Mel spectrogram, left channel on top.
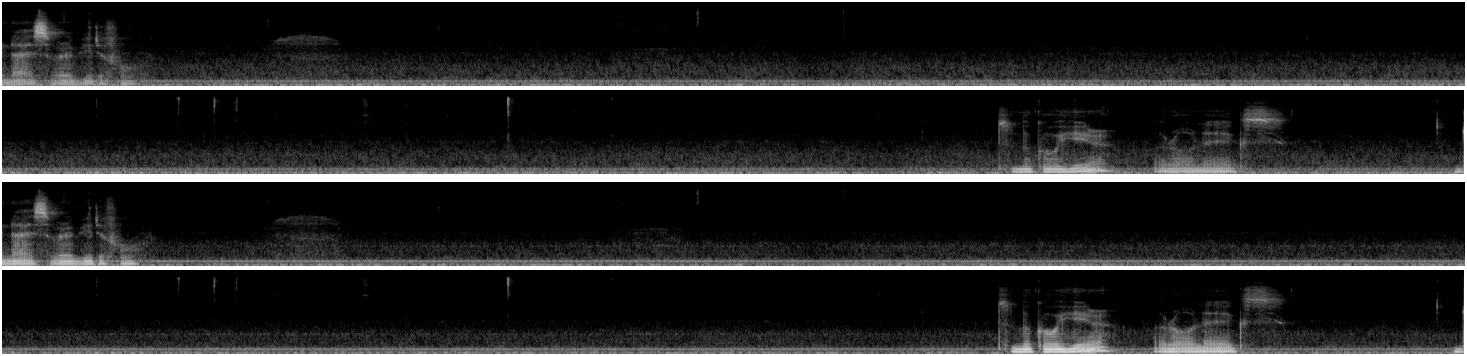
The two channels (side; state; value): left; quieter; 4.9 dB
